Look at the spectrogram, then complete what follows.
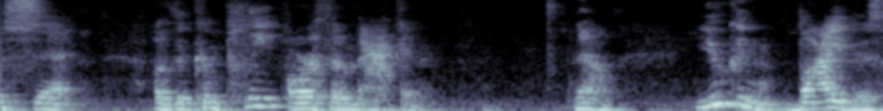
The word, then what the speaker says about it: Machen: It's not Arthur Machen, as I mispronounced it in the past. It's Arthur Machen.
